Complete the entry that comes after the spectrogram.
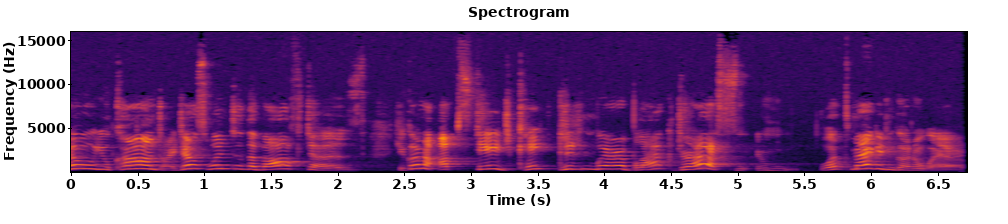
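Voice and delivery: put-on shrill, very loud British accent shouting. Act out him shouting into his cell phone, with William's high-pitched rage in a British accent. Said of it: "That was my gorgeous British accent".

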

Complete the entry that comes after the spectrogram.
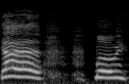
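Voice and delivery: put-on terrified squeal, very high scream. Retelling a movie moment where the character panics: imitating a scared scream. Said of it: "'cause he screams like".

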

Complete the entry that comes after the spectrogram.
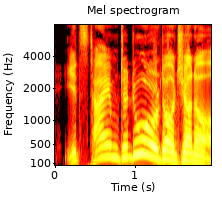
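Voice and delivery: very loud, high, strong Minnesotan accent. Trying out for the other speaker how the character might sound, in a Minnesotan Yami Yugi voice. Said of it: "What would Minnesotan Yami sound like?".

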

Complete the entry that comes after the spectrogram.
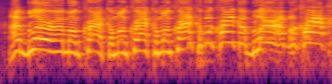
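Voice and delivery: screamed, very high and climbing. Reading out a note written several times: screaming. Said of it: "I'm just gonna scream it out".

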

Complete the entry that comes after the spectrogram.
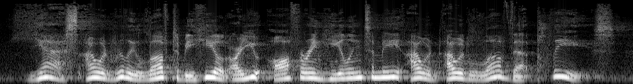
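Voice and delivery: hopeful, optimistic, eager tone. Acting out how a man might answer Jesus: acting out an optimistic reply. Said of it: "he might have said to him with optimism".

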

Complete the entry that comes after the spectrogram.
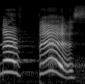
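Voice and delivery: very high, cute character voice. Retelling a panel rehearsal where a friend tried D.Va's line. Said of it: "let me try Diva's line".

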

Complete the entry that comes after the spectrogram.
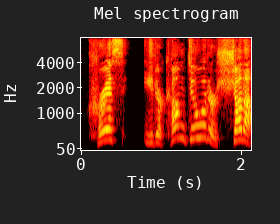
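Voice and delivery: high-pitched, loud calling out.

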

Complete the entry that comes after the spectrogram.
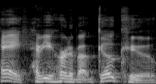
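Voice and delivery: ordinary talk

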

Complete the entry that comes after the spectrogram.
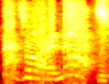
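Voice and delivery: very loud, piercing, shrill, high-pitched yell. Retelling a movie gag with an old guy smiling ear to ear: imitating an old guy yelling. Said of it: "just yells".

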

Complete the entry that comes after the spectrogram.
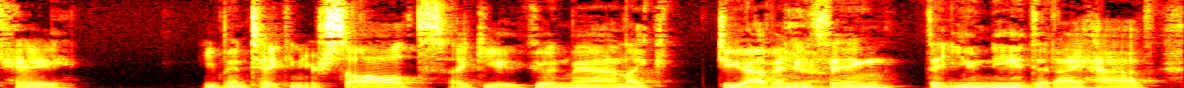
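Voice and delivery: normal talking voice

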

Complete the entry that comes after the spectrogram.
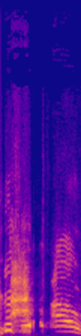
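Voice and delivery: put-on shouting like an old man. On a podcast, he plays an old man on his lawn screaming at kids. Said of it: "I'm an old man on my lawn, just screaming at kids".

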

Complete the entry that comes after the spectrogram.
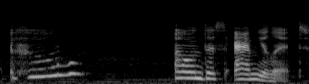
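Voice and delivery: very slow, drawn out. Voicing Brynn as a presence fills the candlelit room, speaking very slowly. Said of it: "Brynn is talking very slowly".

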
